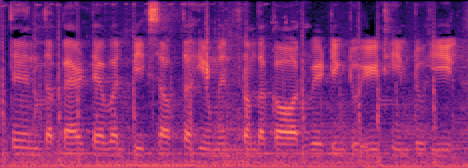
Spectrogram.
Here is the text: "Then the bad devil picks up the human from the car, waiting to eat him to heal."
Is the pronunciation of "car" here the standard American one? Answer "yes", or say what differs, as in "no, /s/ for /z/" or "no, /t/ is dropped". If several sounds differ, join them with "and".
yes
